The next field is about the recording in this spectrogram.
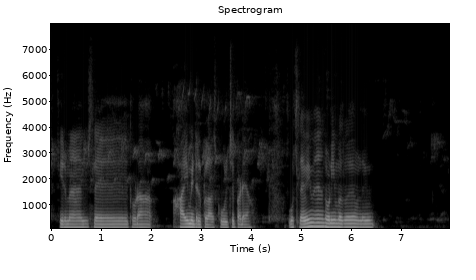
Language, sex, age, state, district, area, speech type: Dogri, male, 18-30, Jammu and Kashmir, Kathua, rural, spontaneous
